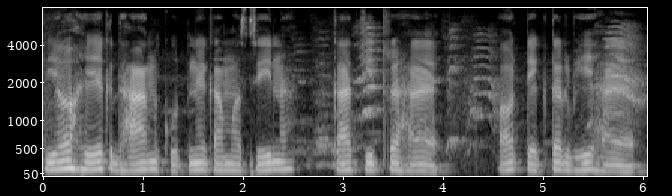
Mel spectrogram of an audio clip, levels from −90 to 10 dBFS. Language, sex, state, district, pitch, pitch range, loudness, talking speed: Hindi, male, Jharkhand, Palamu, 120 Hz, 110-130 Hz, -21 LUFS, 130 wpm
